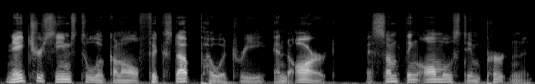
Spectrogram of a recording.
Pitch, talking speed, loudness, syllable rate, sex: 90 Hz, 170 wpm, -23 LUFS, 5.3 syllables/s, male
